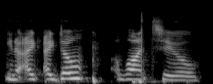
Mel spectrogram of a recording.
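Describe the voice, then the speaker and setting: A woman school board member raising a question haltingly, hedging with many fillers. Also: on the high side, a bit bright, no echo.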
